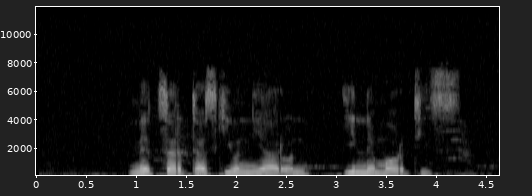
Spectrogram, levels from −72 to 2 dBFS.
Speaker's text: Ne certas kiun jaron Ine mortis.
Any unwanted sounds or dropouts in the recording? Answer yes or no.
no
